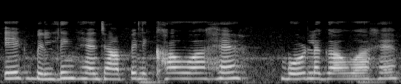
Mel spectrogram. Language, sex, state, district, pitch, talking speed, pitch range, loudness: Hindi, female, Rajasthan, Barmer, 265 Hz, 180 wpm, 255-275 Hz, -15 LUFS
